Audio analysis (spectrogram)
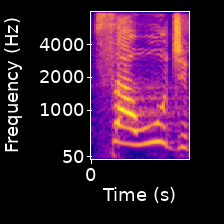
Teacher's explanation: Vejamos aqui, saúde, por exemplo, nós temos o encontro do A e do U, e na separação silábica, na pronúncia, as 2 vogais terão que ficar separadas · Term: hiato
